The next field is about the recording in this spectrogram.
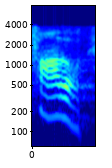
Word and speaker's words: Faro: Do you know, I've been to Pharaoh too. Well, I've mispronounced it. I've been to Faro in Portugal.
